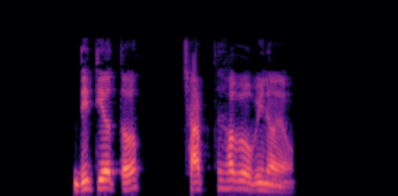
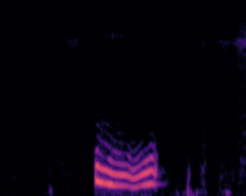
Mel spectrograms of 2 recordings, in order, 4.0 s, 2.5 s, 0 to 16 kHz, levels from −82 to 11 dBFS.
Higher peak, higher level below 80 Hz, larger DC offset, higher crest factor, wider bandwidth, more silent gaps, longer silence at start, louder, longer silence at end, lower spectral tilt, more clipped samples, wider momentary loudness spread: first, -2 dBFS vs -16 dBFS; about the same, -62 dBFS vs -66 dBFS; neither; about the same, 18 dB vs 18 dB; second, 7.8 kHz vs 10.5 kHz; first, 1.47-1.82 s vs none; second, 0.75 s vs 0.95 s; first, -19 LUFS vs -30 LUFS; first, 1.05 s vs 0.55 s; second, -6 dB/octave vs -9.5 dB/octave; neither; first, 10 LU vs 6 LU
